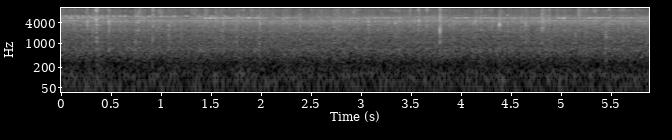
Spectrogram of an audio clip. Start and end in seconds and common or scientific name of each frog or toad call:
none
